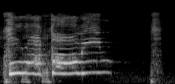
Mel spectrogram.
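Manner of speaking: very high, drawn-out caricature; exaggerated high, slow put-on voice; Justin. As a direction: stretch it out in a squeaky mocking impression. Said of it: "that's how Justin speaks".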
